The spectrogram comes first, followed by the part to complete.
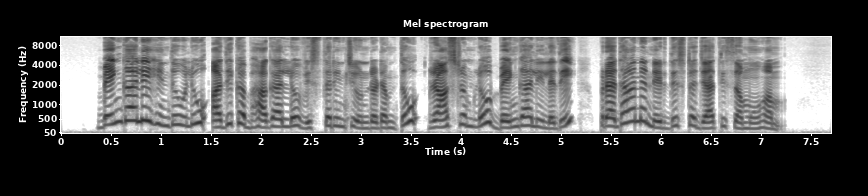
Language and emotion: Telugu, neutral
